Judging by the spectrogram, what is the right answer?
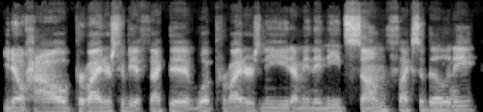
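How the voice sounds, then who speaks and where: Man, American accent, low pitch, dry close recording, informal expert discussion, rephrases often. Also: steady tone, a little fast, a bit bright, no echo. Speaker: interview guest, healthcare industry executive.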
